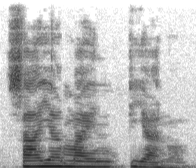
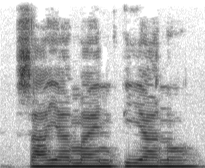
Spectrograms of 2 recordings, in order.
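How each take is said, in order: First: The pitch rises and falls across the sentence. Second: The pitch stays flat throughout the sentence. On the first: The speaker calls it right. "kita menggunakan intonasi dalam menyampaikan kalimat tersebut" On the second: The speaker calls it wrong. "Kita tidak menggunakan intonasi yang datar saja, seperti"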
